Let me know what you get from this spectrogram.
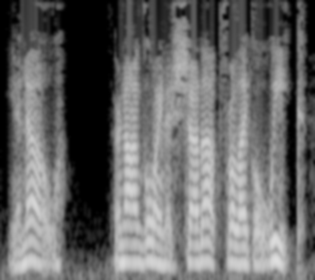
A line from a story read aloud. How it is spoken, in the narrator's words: Uncle Mike snorted and said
